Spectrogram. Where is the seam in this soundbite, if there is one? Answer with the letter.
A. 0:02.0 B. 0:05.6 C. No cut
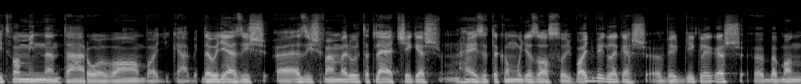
A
